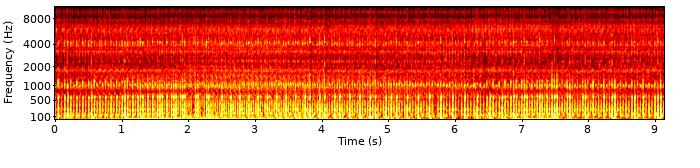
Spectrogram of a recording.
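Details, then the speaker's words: Microcosm H76 twin-cylinder engine after valve lapping and new rings, slightly warm, low speed: rapid, lumpy popping at idle with only one cylinder firing, misfire on the other; valve clearances unchanged, plug to be pulled to find which cylinder is dead. "try it again I guess you're missing again and we're back down to one cylinder wonderful"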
